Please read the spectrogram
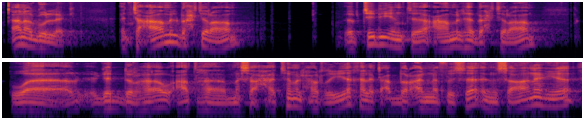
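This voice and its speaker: A man with a Gulf Arabic accent giving casual, earnest advice straight to the listener, repeating points and pausing on fillers. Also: low voice, expressive, a bit bright. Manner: earnest and repetitive, addresses listener directly; frequent hesitations and fillers. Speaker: speaker giving marriage advice.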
